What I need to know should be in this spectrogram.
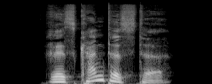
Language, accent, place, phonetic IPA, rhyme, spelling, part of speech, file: German, Germany, Berlin, [ʁɪsˈkantəstə], -antəstə, riskanteste, adjective, De-riskanteste.ogg
- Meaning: inflection of riskant: 1. strong/mixed nominative/accusative feminine singular superlative degree 2. strong nominative/accusative plural superlative degree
